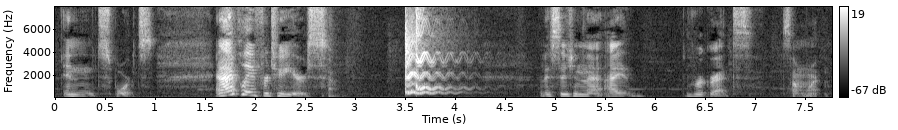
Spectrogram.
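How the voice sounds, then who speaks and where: Lively bright young woman rambling vlog-style. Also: fairly low pitch. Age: 20s. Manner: rambling, self-deprecating, chatty. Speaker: author and vlogger.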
